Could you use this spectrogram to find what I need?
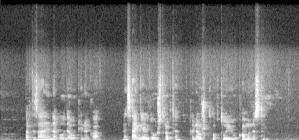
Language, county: Lithuanian, Alytus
